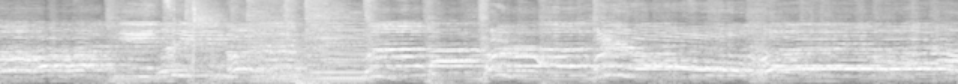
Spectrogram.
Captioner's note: chanting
